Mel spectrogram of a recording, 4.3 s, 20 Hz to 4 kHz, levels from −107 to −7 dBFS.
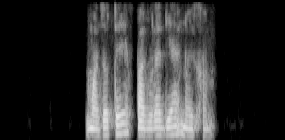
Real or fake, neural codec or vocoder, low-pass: fake; vocoder, 22.05 kHz, 80 mel bands, WaveNeXt; 3.6 kHz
